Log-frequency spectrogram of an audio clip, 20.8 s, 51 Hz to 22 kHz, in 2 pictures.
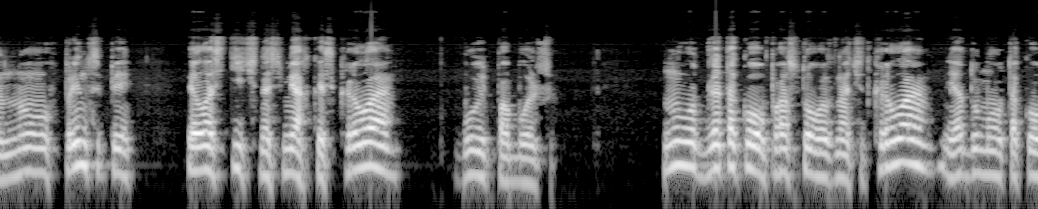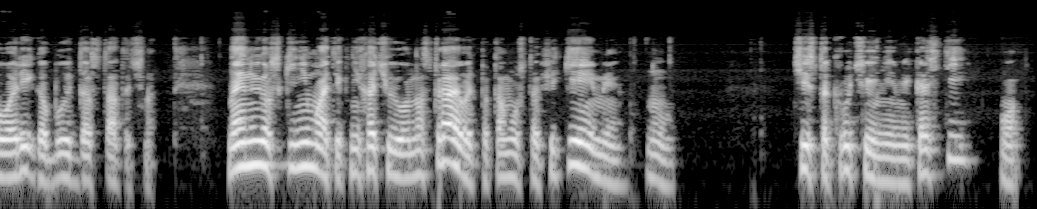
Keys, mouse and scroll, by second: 4.5-7.8 middle drag, 8.6-12.4 middle drag, 14.9-15.9 middle drag, 16.7 middle click, 17.9-19.6 drag, 19.6 r.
